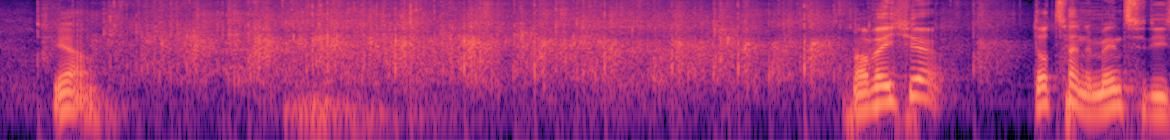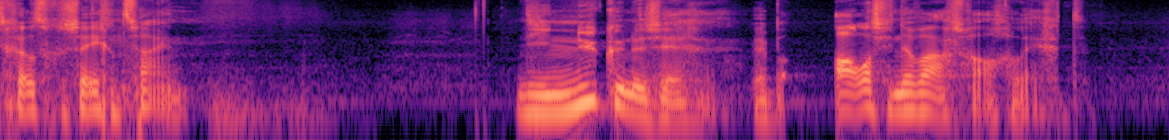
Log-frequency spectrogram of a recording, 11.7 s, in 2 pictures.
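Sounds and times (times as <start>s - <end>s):
speech: 0.2s - 0.7s, 4.2s - 7.0s, 8.4s - 11.3s
audience applause: 0.2s - 5.2s.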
